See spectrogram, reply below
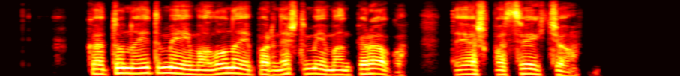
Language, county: Lithuanian, Klaipėda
